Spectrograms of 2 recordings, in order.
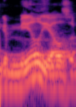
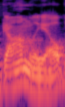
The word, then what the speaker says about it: Gamaliel: Gamaliel's a big deal. He's a big deal. Sometimes they pronounce it Gamliel, but it's the same dude.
